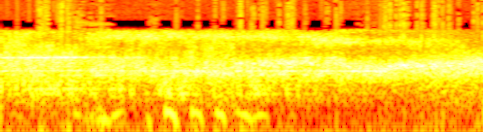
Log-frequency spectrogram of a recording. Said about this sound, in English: I'm over by the generator now. You can hear that generator roaring.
